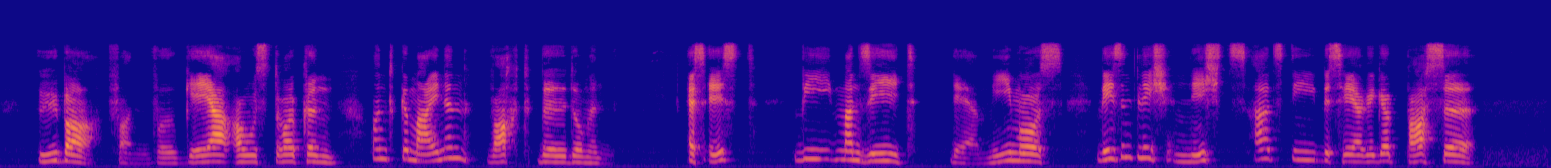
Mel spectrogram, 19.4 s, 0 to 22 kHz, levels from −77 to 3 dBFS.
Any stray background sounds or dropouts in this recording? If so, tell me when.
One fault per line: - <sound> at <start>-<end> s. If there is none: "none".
none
